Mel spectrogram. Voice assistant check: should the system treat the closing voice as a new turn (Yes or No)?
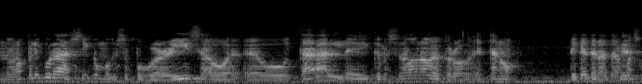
Yes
